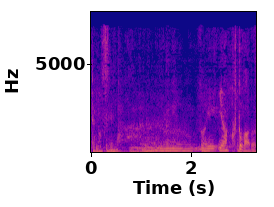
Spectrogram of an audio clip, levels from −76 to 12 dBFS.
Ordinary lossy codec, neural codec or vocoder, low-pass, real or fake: MP3, 32 kbps; codec, 24 kHz, 3 kbps, HILCodec; 7.2 kHz; fake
